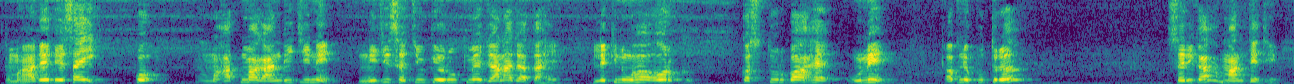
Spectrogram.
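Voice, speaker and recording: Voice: medium pitch, slow, pauses often. A presenter reads notes aloud as an informal explainer, repeating and rephrasing points and often addressing listeners as friends. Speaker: educational video presenter.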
